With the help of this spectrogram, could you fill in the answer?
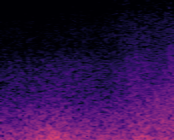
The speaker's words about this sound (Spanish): Ven. Las olas rompen. Sucumbe, ven, da un paso al frente. El salitre hechizando el aire, ven. El mar tejiendo su telaraña de espuma entre las rocas negras.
